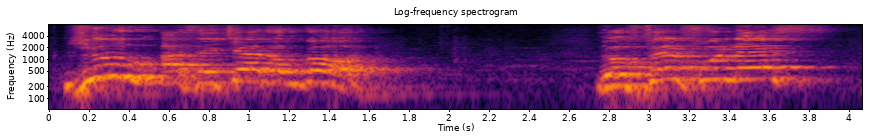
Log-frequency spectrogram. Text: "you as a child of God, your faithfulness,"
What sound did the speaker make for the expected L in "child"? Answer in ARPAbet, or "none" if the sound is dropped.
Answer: none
